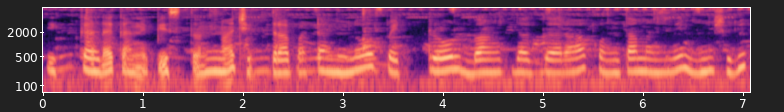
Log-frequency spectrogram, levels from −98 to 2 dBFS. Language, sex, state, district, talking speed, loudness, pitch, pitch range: Telugu, female, Andhra Pradesh, Sri Satya Sai, 70 wpm, -16 LUFS, 230 Hz, 215-240 Hz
